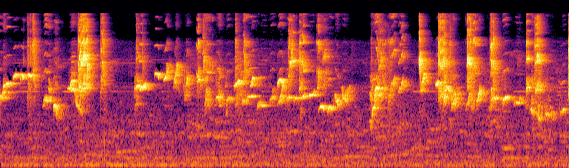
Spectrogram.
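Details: White-rumped shama in trotolan song: an almost continuous run of rich, varied phrases mixing sharp chirps, rising whistles and fast trilled notes, with only brief gaps between bursts and a faint background hum.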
